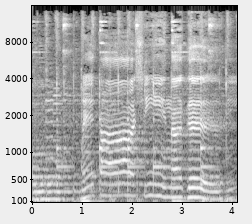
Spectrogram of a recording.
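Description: A Hindi devotional Shiva bhajan: a singer holds long notes that slide between pitches, changing about once a second, over steady instrumental accompaniment.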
